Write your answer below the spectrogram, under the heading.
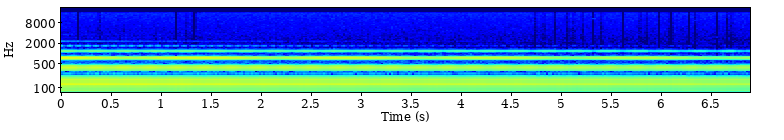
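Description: A sustained ringing tone with several overtones, slowly fading, with no new strike.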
